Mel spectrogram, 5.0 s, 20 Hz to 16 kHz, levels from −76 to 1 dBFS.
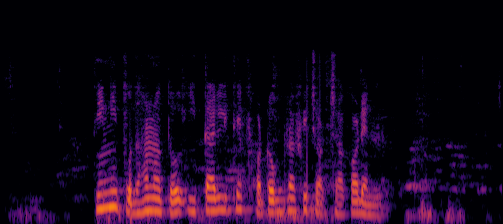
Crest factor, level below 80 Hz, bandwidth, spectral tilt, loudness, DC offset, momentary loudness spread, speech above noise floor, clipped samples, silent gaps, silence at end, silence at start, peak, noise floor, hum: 18 dB; -60 dBFS; 7.8 kHz; -7.5 dB/octave; -31 LUFS; under 0.1%; 19 LU; 33 dB; under 0.1%; none; 0.4 s; 0.95 s; -14 dBFS; -63 dBFS; none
